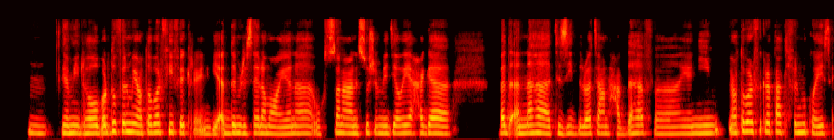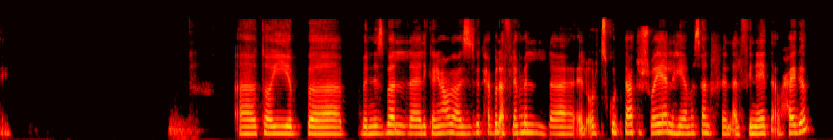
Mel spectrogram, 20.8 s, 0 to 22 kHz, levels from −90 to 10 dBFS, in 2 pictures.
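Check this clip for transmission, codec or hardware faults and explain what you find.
Nothing faulty can be heard anywhere in this speech recording.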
